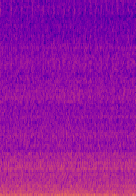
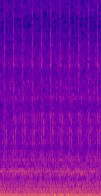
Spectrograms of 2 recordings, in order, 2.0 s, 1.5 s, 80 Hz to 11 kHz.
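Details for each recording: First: 1991 BMW 750iL V12 after the faulty coil pack was replaced and the check-engine light cleared: a steady, even low idle with no misses, knocks or hunting; normal idle. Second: 1991 BMW 750iL, first start after storage: a low idle rumble with a regular stumble and an odd noise near the mass airflow sensor, with no check engine light. Engine misfire at idle; owner still has to check for vacuum leaks and spark plugs.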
